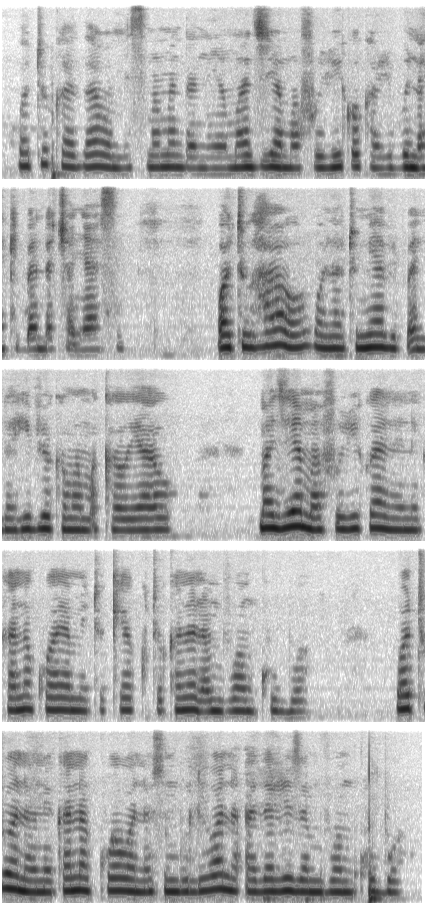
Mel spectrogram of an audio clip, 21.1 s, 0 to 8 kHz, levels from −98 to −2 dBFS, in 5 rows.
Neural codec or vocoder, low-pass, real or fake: none; 7.2 kHz; real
